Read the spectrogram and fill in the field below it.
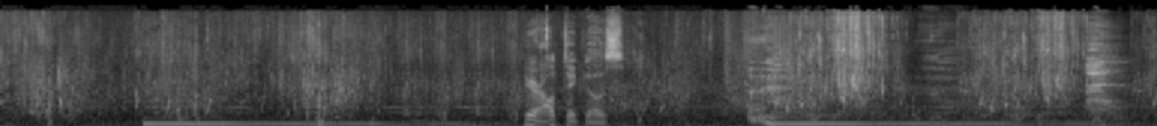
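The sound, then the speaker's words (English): Water sloshes and splashes in bursts as someone wades through it to a waiting plane, holding a coin master and a duffel bag above the surface, over a steady low engine hum, with a voice speaking briefly in between. “I do my best to hold the coin master and duffel bag up above the water's surface.”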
